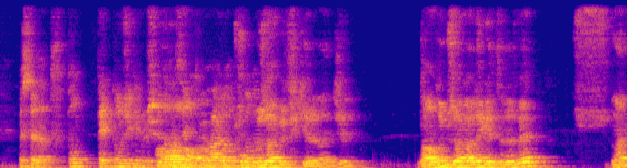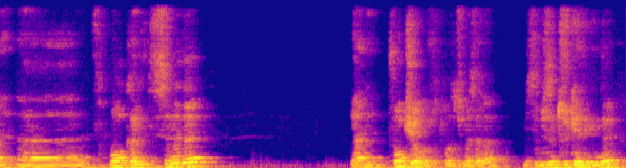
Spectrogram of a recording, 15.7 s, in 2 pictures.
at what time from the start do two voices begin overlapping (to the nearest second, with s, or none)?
2 s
